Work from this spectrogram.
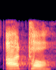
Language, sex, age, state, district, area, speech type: Odia, female, 18-30, Odisha, Puri, urban, read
